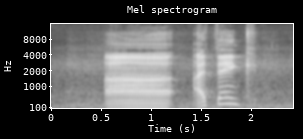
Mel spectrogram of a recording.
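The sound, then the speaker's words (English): A voice imitates a subway train sound effect for transferring to the five train: a steady, buzzy held tone, then a quick falling swoop and a shorter tone, ending with a brief breathy burst, fairly loud. “Transferring to the five train.”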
